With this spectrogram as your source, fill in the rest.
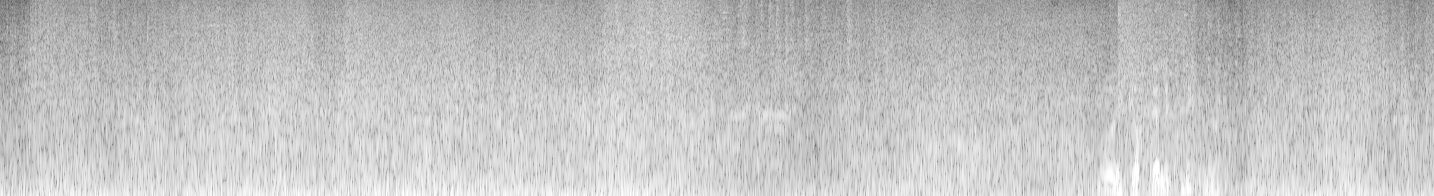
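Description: Metal grinds and screeches against metal.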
